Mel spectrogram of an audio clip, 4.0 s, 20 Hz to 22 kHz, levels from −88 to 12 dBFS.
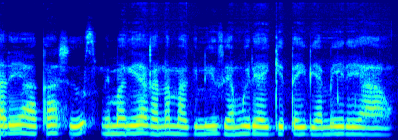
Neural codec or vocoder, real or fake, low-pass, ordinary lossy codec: vocoder, 44.1 kHz, 128 mel bands every 256 samples, BigVGAN v2; fake; none; none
